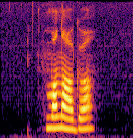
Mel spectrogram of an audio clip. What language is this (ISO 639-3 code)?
nor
